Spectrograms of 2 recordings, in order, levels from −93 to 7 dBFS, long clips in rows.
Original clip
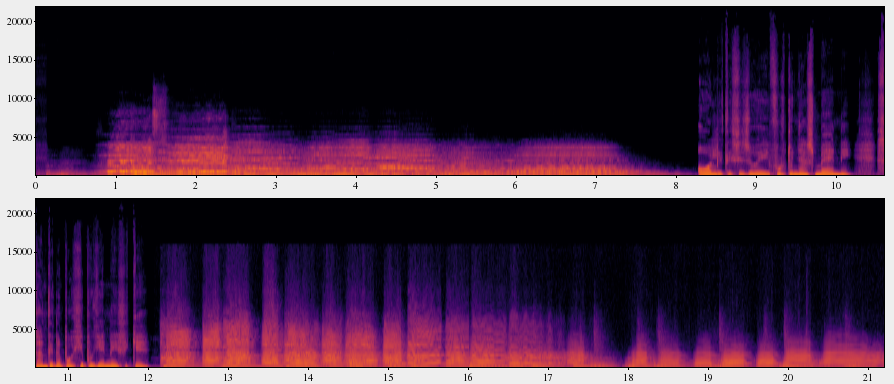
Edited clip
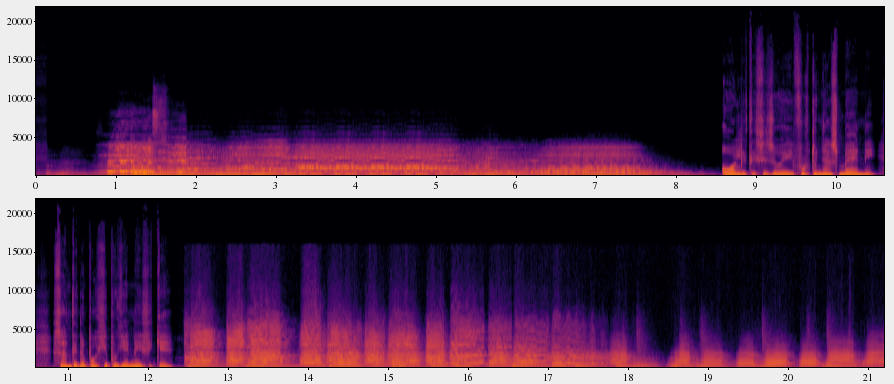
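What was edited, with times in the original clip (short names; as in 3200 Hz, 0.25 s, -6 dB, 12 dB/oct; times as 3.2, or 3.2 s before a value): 1.88–2.9 cut
4.32–4.76 loop, 4 plays
13.07–13.54 stretch 1.5×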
